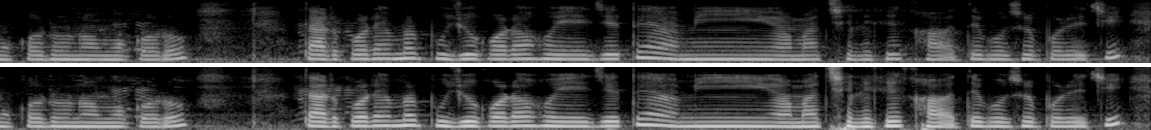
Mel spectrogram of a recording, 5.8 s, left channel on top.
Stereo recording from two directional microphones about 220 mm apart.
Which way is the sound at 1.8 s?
20° right (ahead or behind).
